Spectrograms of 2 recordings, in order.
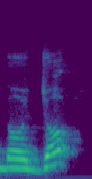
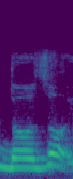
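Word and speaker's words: どうぞ: Jadi kadang orang salah ya, ada yang bilangnya dojo, ada orang bilangnya dozo, tapi yang benar itu dozo ya.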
